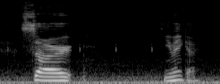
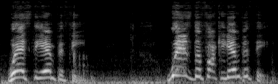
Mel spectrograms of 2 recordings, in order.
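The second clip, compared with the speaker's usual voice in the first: much higher, disbelieving rant; indignant outrage; 11 semitones higher than usual. Pretend. Ranting to viewers about the classmate's coldness, high and indignant. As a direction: demand it, scandalised.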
